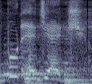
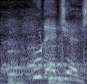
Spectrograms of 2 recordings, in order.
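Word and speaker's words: Buttigieg: debate pocahontas sleepy joe boot edge edge boot edge edge i said think of it as boot and then edge edge because nobody can pronounce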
